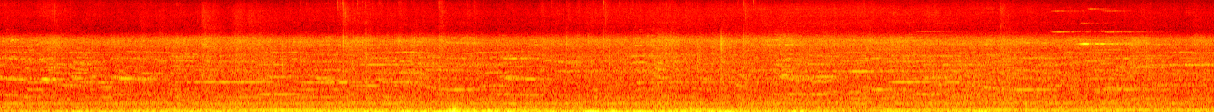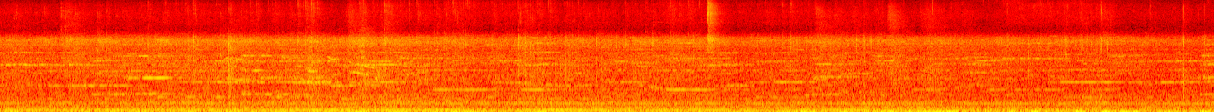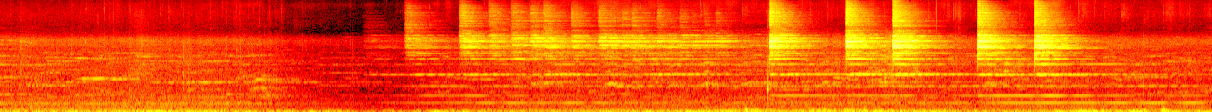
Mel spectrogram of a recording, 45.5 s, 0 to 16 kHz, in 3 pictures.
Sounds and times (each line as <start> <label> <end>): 35.4 Traffic Sound 45.5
